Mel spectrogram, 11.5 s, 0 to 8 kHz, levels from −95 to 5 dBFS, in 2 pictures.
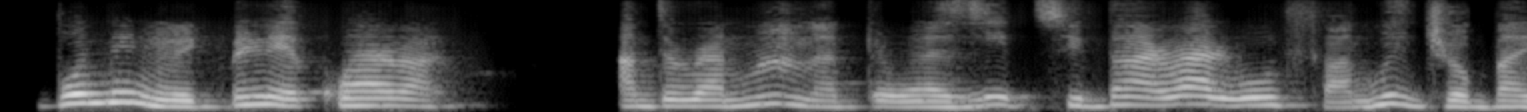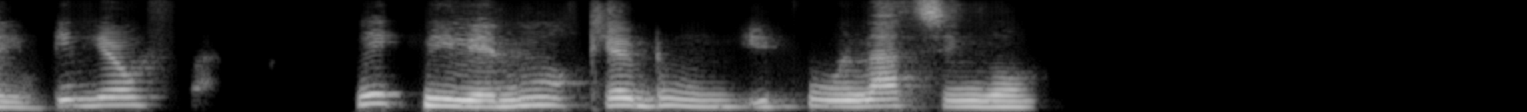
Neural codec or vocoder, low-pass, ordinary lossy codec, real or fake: codec, 16 kHz, 0.5 kbps, X-Codec, HuBERT features, trained on general audio; none; none; fake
